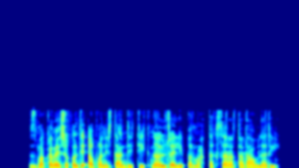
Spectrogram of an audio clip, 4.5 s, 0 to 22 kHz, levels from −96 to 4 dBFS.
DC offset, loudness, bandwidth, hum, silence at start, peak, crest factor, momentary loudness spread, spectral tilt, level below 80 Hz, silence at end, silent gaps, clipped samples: under 0.1%; -29 LUFS; 8 kHz; none; 0.45 s; -12 dBFS; 18 dB; 7 LU; -5.5 dB/octave; -78 dBFS; 0.35 s; 3.07-3.12 s; under 0.1%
